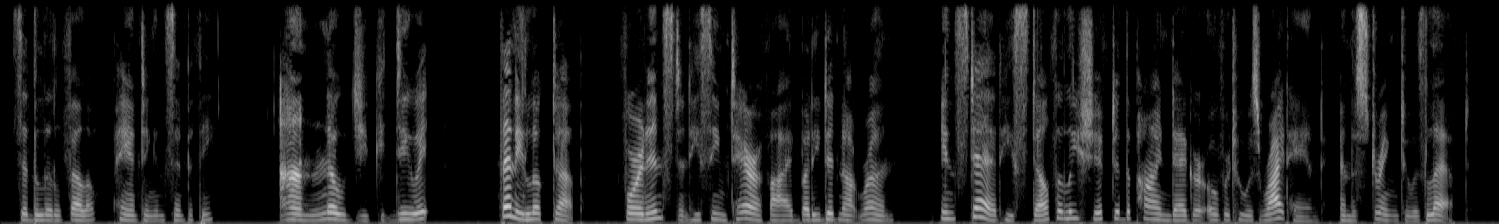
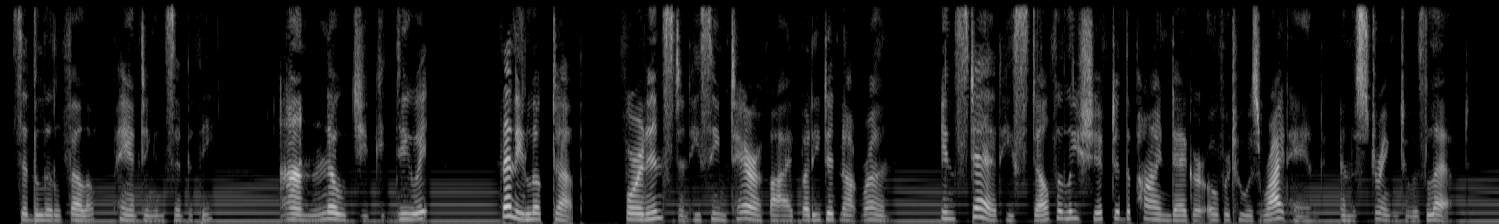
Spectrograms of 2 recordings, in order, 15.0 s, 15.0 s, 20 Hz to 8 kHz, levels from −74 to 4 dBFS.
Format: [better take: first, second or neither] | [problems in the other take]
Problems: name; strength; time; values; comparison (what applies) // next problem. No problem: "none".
first | noise reduction (neural mask model RNNoise)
